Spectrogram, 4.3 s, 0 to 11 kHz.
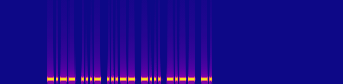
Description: Morse code, heard as a keyed tone, about 46 wpm, 700 Hz. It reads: YV3BYN
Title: DXCC-100 Call Signs - 6 Characters - 45wpm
